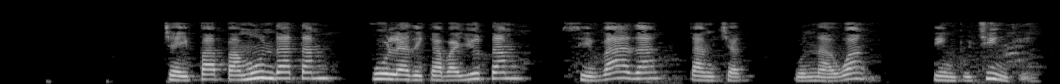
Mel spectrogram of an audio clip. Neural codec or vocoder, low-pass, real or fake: none; 7.2 kHz; real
